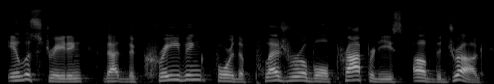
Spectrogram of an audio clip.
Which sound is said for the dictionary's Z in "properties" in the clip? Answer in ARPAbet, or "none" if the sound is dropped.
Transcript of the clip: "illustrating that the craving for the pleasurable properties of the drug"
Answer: Z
